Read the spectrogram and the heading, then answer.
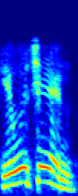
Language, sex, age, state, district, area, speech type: Bengali, male, 60+, West Bengal, North 24 Parganas, urban, conversation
